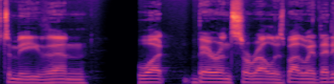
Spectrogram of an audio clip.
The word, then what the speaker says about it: Sorrell: But that's a little more Seavon Williams to me than what Baron Sorell is. By the way, that is how you say his name. It's not Sorrel, it's Sorell, just for those wondering cuz I know there's a lot of that.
